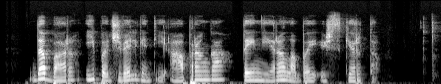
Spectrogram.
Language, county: Lithuanian, Marijampolė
